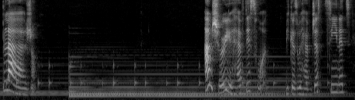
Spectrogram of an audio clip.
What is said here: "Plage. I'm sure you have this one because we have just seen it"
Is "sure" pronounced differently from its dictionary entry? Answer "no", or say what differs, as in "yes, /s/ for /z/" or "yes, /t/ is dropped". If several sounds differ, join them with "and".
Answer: no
